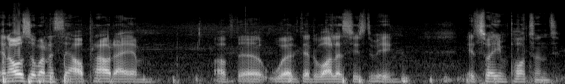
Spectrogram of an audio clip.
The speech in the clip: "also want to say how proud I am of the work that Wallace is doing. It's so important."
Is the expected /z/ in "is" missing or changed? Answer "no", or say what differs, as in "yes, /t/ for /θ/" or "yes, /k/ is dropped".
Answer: no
